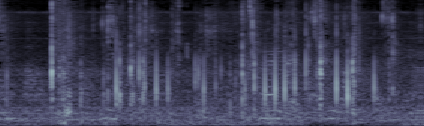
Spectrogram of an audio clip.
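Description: A person chewing a mouthful of Chinese cabbage leaf wrapped around fish and vegetables close to the microphone: a quick run of small sharp mouth clicks and smacks, thickest in the middle.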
